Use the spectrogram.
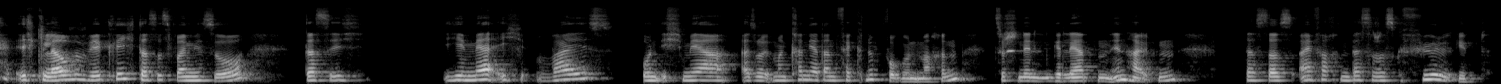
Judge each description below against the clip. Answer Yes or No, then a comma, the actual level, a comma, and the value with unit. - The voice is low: No, high, 190 Hz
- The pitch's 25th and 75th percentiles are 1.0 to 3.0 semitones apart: Yes, narrow, 2.6 semitones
